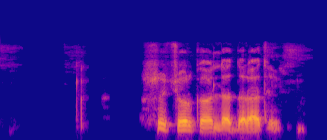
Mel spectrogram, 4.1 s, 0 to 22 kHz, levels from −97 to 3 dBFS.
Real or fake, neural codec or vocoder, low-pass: real; none; 7.2 kHz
